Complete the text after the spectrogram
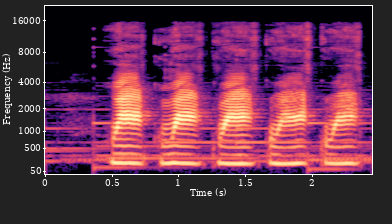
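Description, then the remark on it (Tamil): A golden-egg-laying duck quacks loudly five times in a steady, evenly spaced run as it is carried off, each harsh nasal call clear with short gaps between them. “இந்த வாத்து பயங்கரமா கத்த ஆரம்பிச்சிடுச்சு வாத்தோட இந்த சத்தம் கேட்டதும் தூங்கிக்கிட்டு இருந்த அரக்கன் திடீர்னு எழுந்திருச்சான்”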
